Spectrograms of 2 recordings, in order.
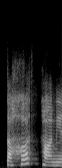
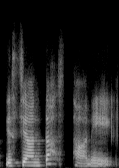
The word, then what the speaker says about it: ಯಸ್ಯಾಂತಸ್ಥಾನಿ: ತಕ್ಕೆ ವಿಸರ್ಗ ಇದೆ ಹಾಗೆ ಇಲ್ಲಿ ತಹ ಸ್ಥಾನಿ ಅನ್ನಂಗಿಲ್ಲ ಯಸ್ಯಾಂತ ಸ್ಥಾನಿ ಸ್ವಲ್ಪ ಹ ಹೇಳಬೇಕು ಯತ್ಯಸ್ಯಂತ ಸ್ಥಾನಿ ಸಕೆ ದೊಡ್ಡ ತವತ್ತಿದೆ ಸೋ ಯಾವಾಗಲೂ ದೊಡ್ಡ ಥಗಳನ್ನ ದೊಡ್ಡದಾಗಿ ಏನೇನ ಇದೆಯೋ ಅವನ್ನೆಲ್ಲ ನಾವು ಅಲ್ಪಪ್ರಾಣ ಮಹಾಪ್ರಾಣ ಅಂತ ಹೇಳಿ ಹೌದು ನಾವು ಒತ್ತಿನೇ ಉಚ್ಚರಣೆ ಮಾಡಬೇಕುಯಸ್ಯಂತಸ್ಥಾನಿ ಭೂತಾನಿ ಏನ ಸರ್ವಮಿದಂ ಸರ್ವಂ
